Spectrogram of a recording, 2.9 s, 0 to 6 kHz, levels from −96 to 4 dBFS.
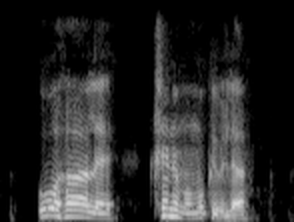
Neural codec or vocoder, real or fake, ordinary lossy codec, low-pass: none; real; Opus, 64 kbps; 5.4 kHz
